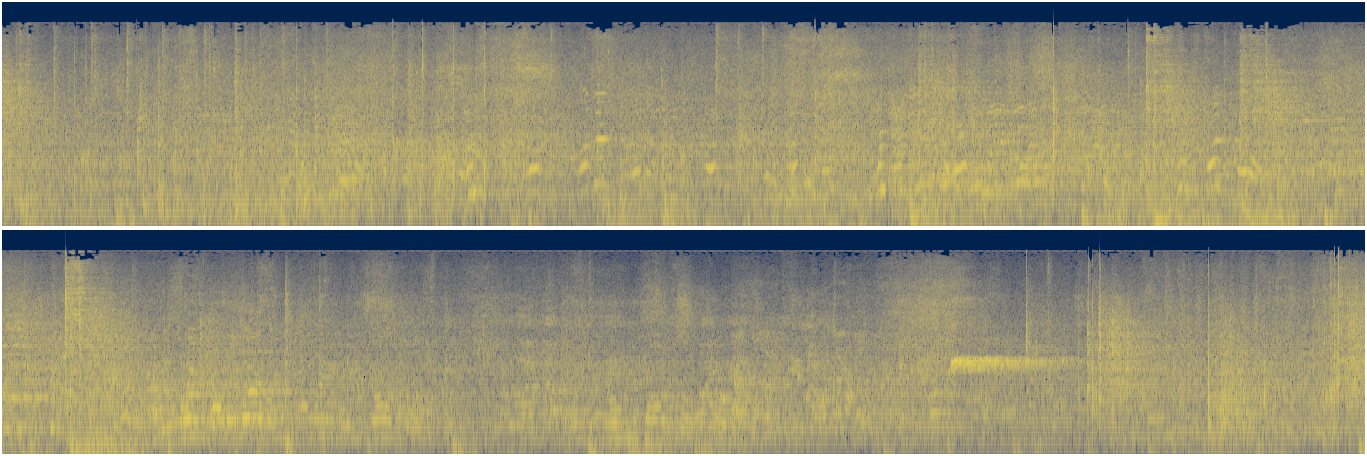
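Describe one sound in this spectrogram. Spectators chatter and call out in an echoing rink.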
